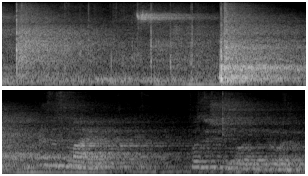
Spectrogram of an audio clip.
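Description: Two sharp hits from sparring, about two seconds apart, the second the louder, each ringing on in the echo of a large hall. Voices follow.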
